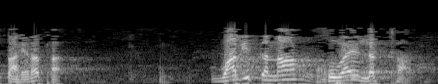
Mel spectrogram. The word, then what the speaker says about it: خویلد: تھا۔ والد کا نام خویلد تھا۔ یاد رکھیے گا بعض لوگوں کو یہ پڑھنے میں دشواری ہوتی ہے، مگر میں نے اس کا آسان سا تلفظ بتا دیا، خویلد۔ یہ حضرت خدیجۃ الکبریٰ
